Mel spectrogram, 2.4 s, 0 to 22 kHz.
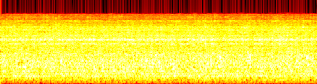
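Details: Pratt and Whitney lathe in gear turning a flat belt drive pulley on a 2-degree taper, about 20 thou cut: continuous harsh, hissy scraping with no crisp chip sound; worn cutter needs changing.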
